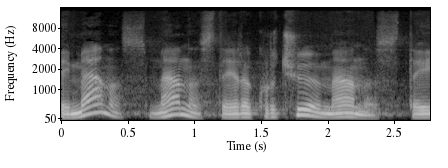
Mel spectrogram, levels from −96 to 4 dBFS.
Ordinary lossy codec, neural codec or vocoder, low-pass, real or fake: MP3, 96 kbps; none; 14.4 kHz; real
